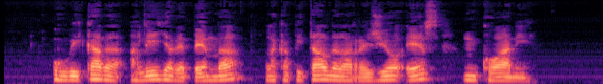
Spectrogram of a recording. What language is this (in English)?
Catalan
